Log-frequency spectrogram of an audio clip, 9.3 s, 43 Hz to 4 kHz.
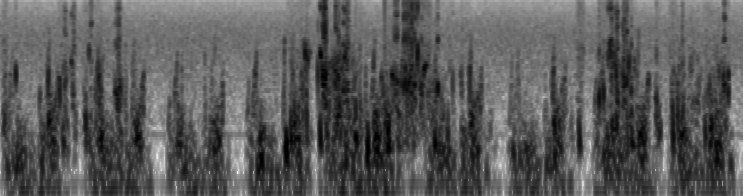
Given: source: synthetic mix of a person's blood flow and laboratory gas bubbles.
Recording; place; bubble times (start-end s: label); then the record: Doppler ultrasound of blood flow; precordium
0.03-0.11 s: bubbles
0.16-0.24 s: bubbles
0.71-0.97 s: bubbles
1.02-1.31 s: bubbles
1.42-1.55 s: bubbles
3.60-3.88 s: bubbles
3.93-4.55 s: bubbles
4.79-5.70 s: bubbles
5.75-5.80 s: bubbles
7.21-7.31 s: bubbles
7.46-7.97 s: bubbles
8.17-8.29 s: bubbles
8.36-9.14 s: bubbles
9.28-9.30 s: bubbles
From the record:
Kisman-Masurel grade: 333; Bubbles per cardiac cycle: rolling drumbeat, 9 or more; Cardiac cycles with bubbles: 50 to 99%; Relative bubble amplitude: loud (0.450 to 0.775); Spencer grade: 3 (all of the cardiac periods contain showers or single bubble signals, but not dominating or overriding the cardiac motion signals); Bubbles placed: only in the low amplitude regions of the cardiac cycle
